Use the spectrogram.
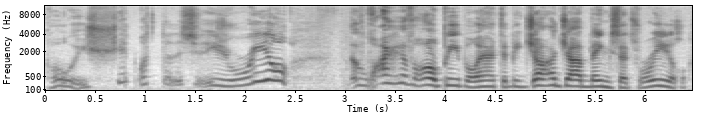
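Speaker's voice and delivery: high, incredulous outburst; can't believe what he's seeing; stunned disbelief. Acted. Danny DeVito shocked to find Jar Jar real, high incredulous cry.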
